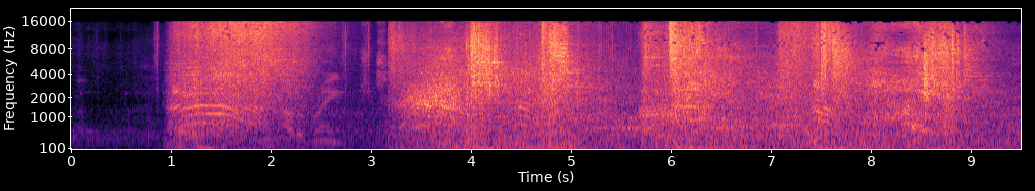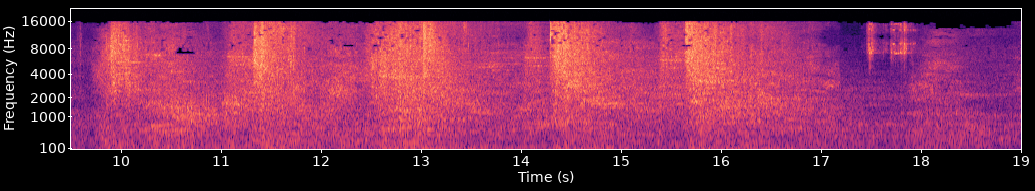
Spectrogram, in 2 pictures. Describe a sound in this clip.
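Game spell effects whoosh and crash in bursts.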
